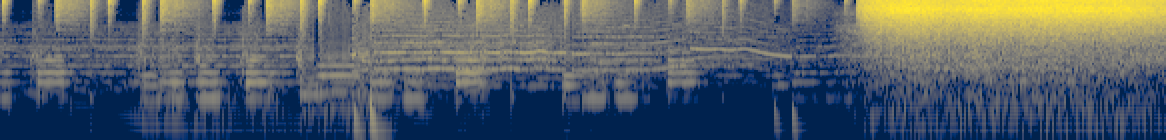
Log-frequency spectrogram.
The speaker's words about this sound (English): The sound of a robot there spraying primer coat onto a wall from NTU called PictoBot.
